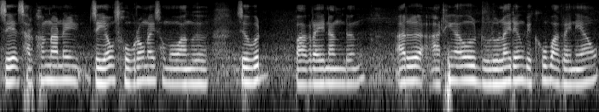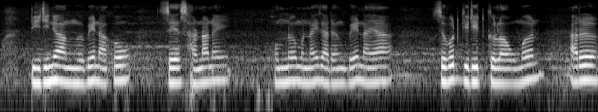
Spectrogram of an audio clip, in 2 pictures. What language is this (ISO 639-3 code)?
brx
